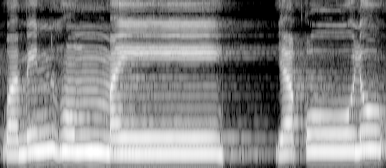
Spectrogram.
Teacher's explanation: جب ہم نے میم کو یا سے ملانا ہے تو غنہ کے ساتھ ملانا ہے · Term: ادغام مع الغنہ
